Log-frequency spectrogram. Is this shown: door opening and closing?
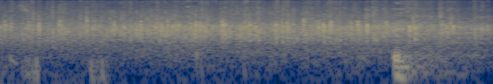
no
